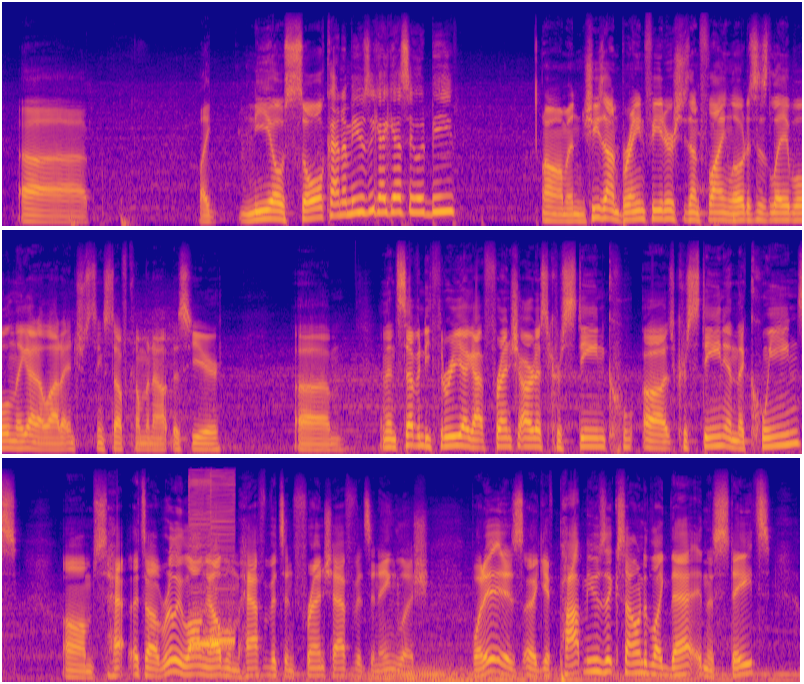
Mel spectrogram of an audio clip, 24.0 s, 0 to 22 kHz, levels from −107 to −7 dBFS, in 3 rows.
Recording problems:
traffic noise; faint; throughout; 20 dB below the speech
alarm; loud; at 18 s; peak level with the speech

